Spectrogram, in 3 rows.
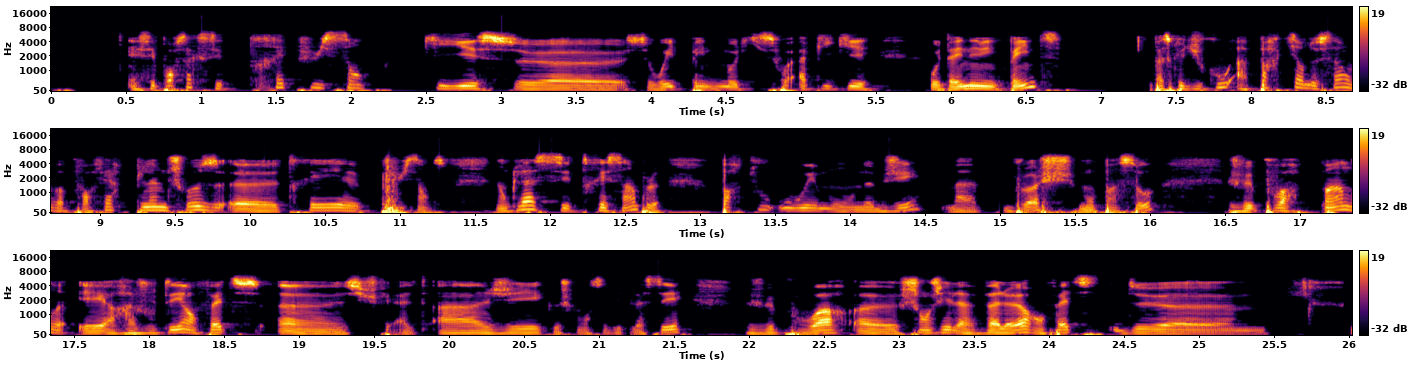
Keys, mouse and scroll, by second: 14.9 right click, 17.1 click, 19.5 alt+a, 20.1 g.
